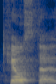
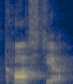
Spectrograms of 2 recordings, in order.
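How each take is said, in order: First: The name begins with 'Kyo' and ends 'sta'. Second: The name begins with 'Kos' and ends 'tya'. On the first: The speaker calls it wrong. "I always say it wrong. Kyosta is what I always say" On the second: The speaker calls it right. "but it's Kostya"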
